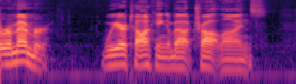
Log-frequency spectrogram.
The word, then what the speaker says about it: trotline: and your message so as you're talking about trotline's share that message that it's a trotline this is a trotline that we're setting today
